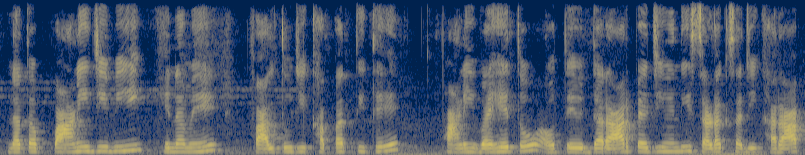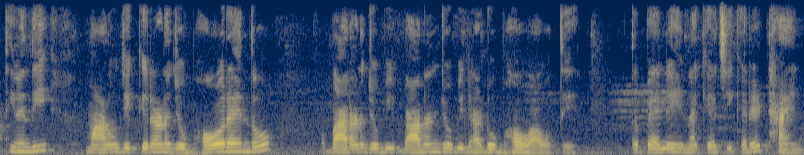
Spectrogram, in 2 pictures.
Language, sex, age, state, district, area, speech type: Sindhi, female, 45-60, Uttar Pradesh, Lucknow, urban, spontaneous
